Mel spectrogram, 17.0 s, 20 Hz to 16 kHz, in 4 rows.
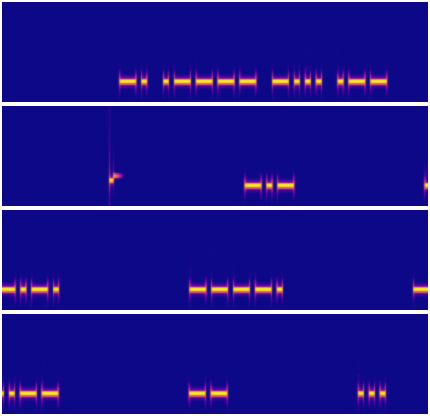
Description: Morse code, heard as a keyed tone, about 22 wpm, spaced as for 8 wpm, 700 Hz. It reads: N1BW KC9YMS
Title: USA Call Signs - 8x Character Spacing - 22wpm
